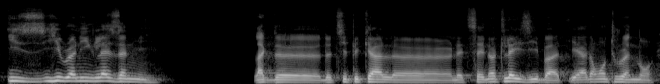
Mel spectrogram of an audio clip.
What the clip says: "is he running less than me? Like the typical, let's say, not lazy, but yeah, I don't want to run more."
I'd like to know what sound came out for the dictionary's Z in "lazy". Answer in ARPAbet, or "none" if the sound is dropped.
Z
